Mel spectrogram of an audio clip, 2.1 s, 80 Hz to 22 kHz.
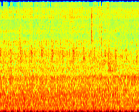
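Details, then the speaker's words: Oliver 1755 vintage tractor hooked to a New Idea 512 haybine, running after an earlier god-awful noise: deep, even chug at a slow steady idle with a regular beat, no misses or knocks; old engine idling healthily. "it's uh the old tractor's running pretty good the joys of vintage equipment"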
